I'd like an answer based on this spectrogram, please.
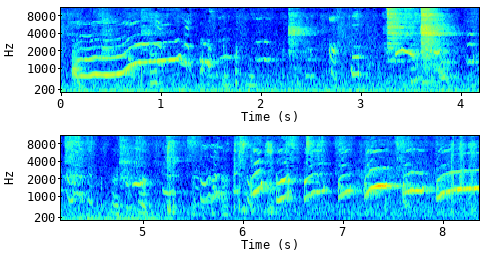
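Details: Hungry puppies in a pen cry to their mother just outside; long rising whines open the clip, followed by choppy whimpers and a rush of high, bent squeals at the end.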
